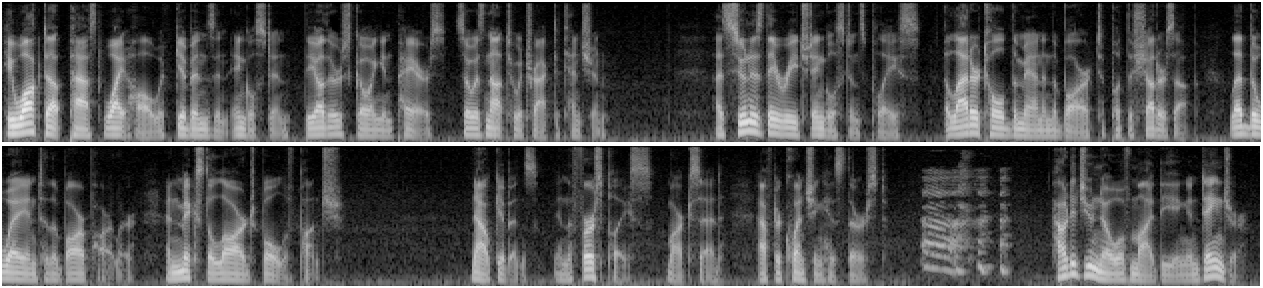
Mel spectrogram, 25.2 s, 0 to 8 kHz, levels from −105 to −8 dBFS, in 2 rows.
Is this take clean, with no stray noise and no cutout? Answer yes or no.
no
